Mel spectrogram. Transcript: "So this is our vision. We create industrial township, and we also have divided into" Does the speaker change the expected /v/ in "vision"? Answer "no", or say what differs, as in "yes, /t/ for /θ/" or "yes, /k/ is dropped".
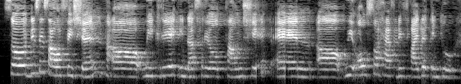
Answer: yes, /f/ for /v/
